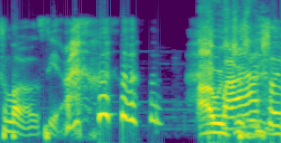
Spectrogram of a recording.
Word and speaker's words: Lowe's: hungry it's yeah he's he pronounces it LS it's it's Low's yeah but I actually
